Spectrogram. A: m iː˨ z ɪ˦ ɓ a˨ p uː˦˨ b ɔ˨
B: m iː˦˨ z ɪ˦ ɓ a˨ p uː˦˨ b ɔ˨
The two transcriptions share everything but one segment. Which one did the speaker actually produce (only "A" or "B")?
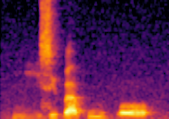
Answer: A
